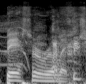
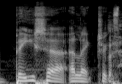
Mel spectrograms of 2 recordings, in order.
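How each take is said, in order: First: The first word is said like 'better'. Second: The first word is said like 'beta'. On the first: The speaker calls it right. "because it's Better Electrics" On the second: The speaker calls it wrong. "I hope you didn't refer to it as Beta Electrics"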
